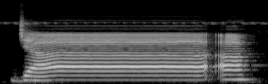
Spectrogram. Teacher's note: جیم زبر الف مد جا، حمزہ زبر آ، جا آ۔ جیسے کہ خالی الف کے اوپر مدہ ہے اور یہ دونوں لمبے ہوتے ہیں، ان کو لمبا کرنا ہے، حمزہ کو لمبا نہیں کرنا۔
